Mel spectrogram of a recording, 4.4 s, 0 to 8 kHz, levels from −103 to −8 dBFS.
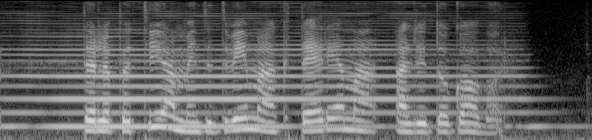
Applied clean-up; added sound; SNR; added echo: none; Bowed string instrument; 2 dB; none.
